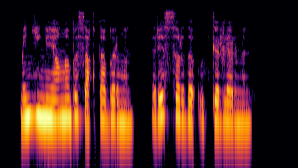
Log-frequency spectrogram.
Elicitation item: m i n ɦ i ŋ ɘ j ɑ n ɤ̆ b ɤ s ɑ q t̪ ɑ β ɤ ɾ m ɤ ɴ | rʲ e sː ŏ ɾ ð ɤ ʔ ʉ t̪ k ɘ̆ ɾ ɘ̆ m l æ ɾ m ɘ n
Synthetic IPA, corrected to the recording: m i n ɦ i ŋ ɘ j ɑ ɴ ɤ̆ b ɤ s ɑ q t̪ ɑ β ɤ ɾ m ɤ n | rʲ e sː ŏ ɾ ð ɤ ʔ ʉ t̪ k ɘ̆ ɾ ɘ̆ l æ ɾ m ɘ n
